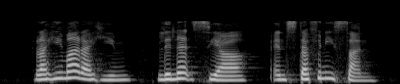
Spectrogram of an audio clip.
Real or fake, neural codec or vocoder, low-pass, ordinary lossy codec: real; none; none; none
